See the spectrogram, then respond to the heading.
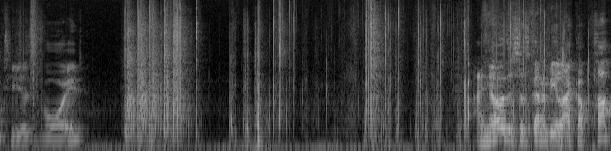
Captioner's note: plastic popping and crackling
